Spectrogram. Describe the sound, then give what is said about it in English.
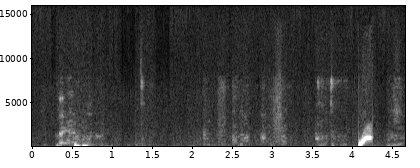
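Dice clatter briefly near the start, a couple of quick, muted knocks on a surface. After a quiet pause, a single rising vocal whoop follows. “You don't play with another man's dice.”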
